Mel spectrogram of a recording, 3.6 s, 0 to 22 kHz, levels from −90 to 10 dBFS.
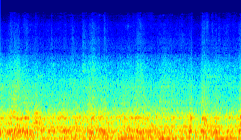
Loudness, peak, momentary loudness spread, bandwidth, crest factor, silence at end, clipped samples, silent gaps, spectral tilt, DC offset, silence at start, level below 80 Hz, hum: -15 LUFS; -2 dBFS; 3 LU; 8.4 kHz; 12 dB; 0 s; under 0.1%; none; -9 dB/octave; under 0.1%; 0 s; -20 dBFS; none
